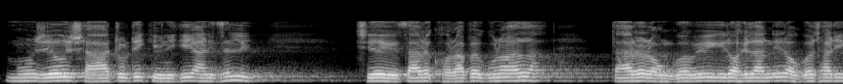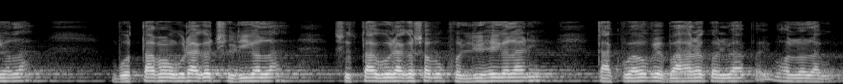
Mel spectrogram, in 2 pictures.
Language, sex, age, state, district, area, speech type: Odia, male, 60+, Odisha, Nayagarh, rural, spontaneous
